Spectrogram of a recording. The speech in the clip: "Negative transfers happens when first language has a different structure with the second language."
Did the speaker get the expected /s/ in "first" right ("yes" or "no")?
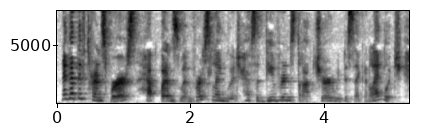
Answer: yes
